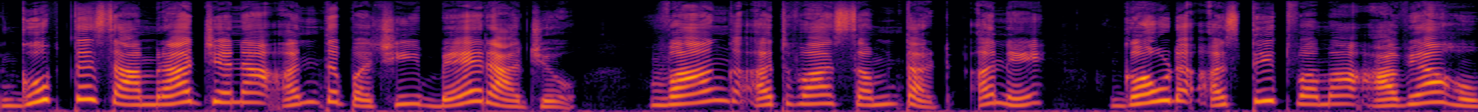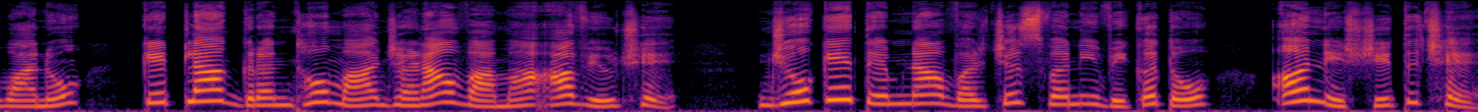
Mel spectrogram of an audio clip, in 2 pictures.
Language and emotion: Gujarati, neutral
